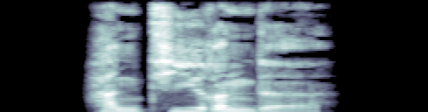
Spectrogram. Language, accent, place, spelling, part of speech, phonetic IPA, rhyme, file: German, Germany, Berlin, hantierende, adjective, [hanˈtiːʁəndə], -iːʁəndə, De-hantierende.ogg
- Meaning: inflection of hantierend: 1. strong/mixed nominative/accusative feminine singular 2. strong nominative/accusative plural 3. weak nominative all-gender singular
